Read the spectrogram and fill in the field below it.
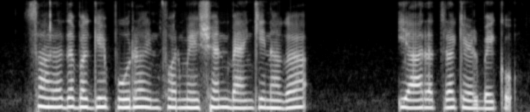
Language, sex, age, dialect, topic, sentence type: Kannada, female, 18-24, Central, banking, question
